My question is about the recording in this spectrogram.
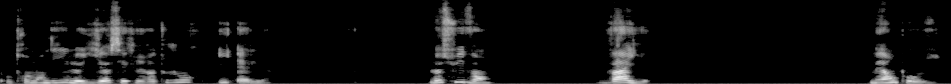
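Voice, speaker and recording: Teacher woman dictating syllables slowly. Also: fairly high pitch, no echo. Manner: slow, carefully articulated syllables with gentle instructions. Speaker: primary school teacher. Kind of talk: recorded spelling dictation lesson for a young child.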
